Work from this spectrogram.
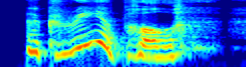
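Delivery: breathless, out of breath. Asked whether the arrangement is agreeable to her, she replies, breathless. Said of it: "she said breathlessly".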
